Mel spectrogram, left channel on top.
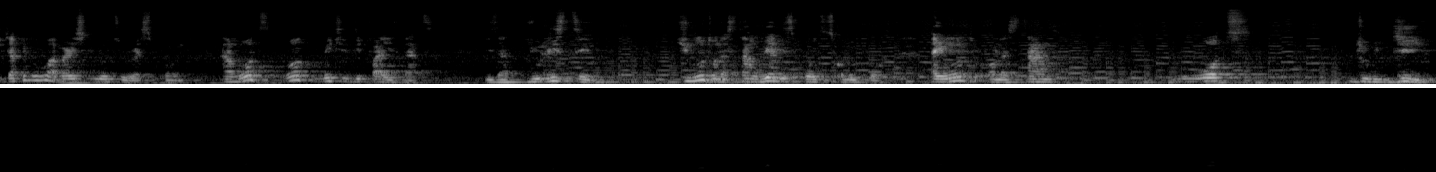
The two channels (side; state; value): right; silent; 51 dB below the other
